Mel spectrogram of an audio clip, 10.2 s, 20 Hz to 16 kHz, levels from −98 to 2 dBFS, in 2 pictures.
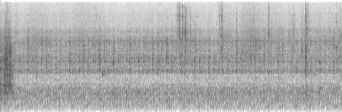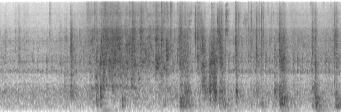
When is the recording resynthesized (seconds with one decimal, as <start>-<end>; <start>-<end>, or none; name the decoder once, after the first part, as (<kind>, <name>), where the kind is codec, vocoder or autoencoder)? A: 0.0-1.4 (vocoder, BigVGAN v2); 1.9-2.5; 4.8-6.1; 8.7-10.3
